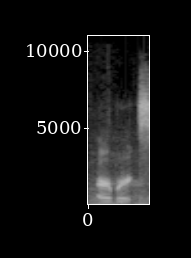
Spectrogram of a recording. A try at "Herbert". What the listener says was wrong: It's Herbert. It's Herbert. No, it's Herbert. It's not Herbert. He's not a fucking herb. He's not a plant. He's a person.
